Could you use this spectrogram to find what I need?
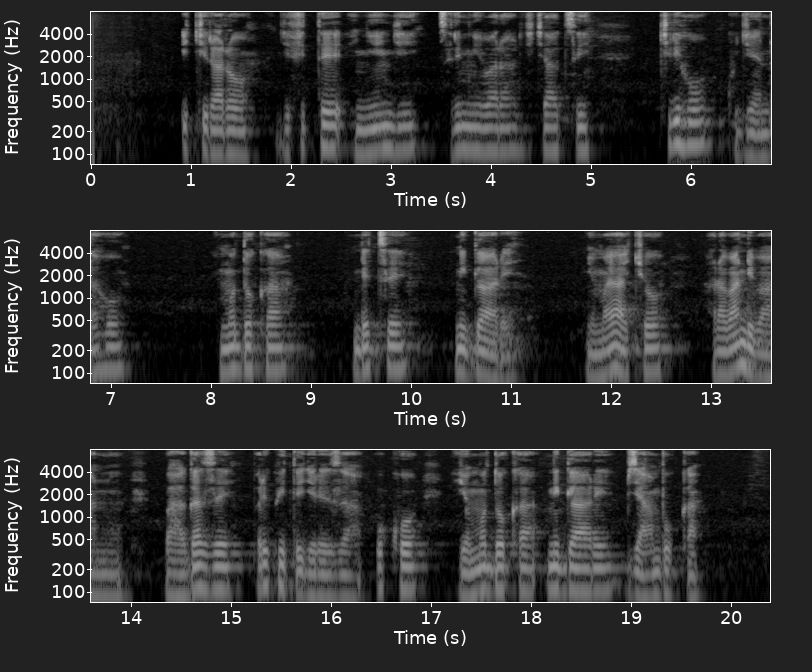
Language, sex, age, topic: Kinyarwanda, male, 18-24, government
